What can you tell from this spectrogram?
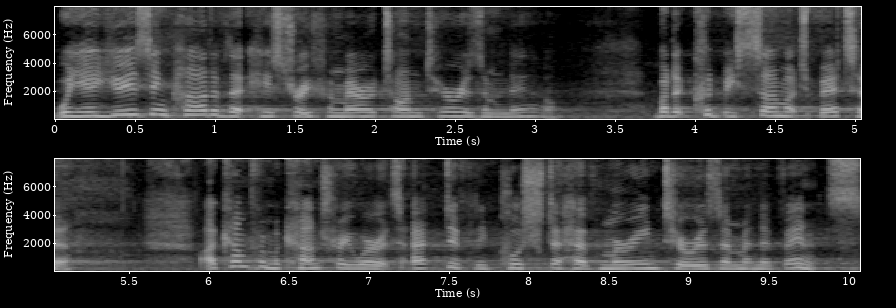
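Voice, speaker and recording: A woman's high voice in an Australian accent with fairly even intonation at a fairly quick pace. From Australia, Port Adelaide. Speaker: party member, first-time speaker. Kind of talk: conference speech. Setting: stage with audience.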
